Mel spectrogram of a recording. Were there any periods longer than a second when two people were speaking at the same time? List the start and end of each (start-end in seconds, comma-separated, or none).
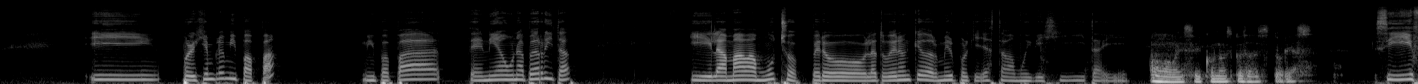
none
